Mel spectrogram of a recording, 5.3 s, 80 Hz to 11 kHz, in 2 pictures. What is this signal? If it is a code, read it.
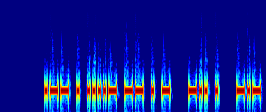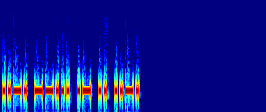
Morse code, heard as a keyed tone, about 46 wpm, 700 Hz. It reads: WE4MET DE KF7AIF
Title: USA Callsign DE Callsign - 6 Characters - 45wpm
